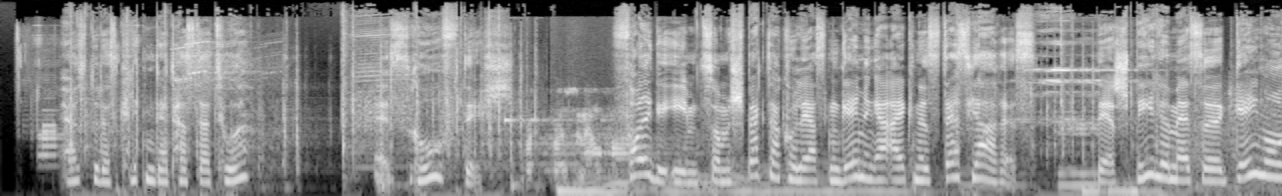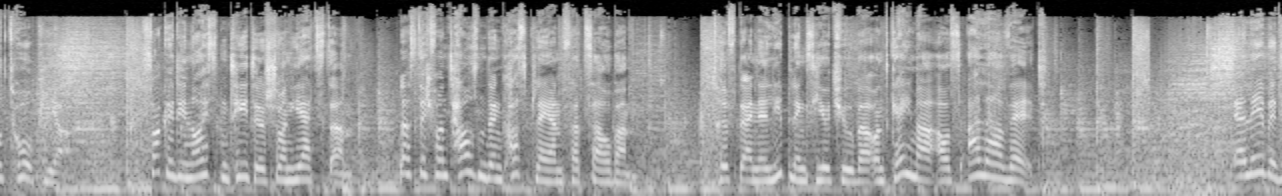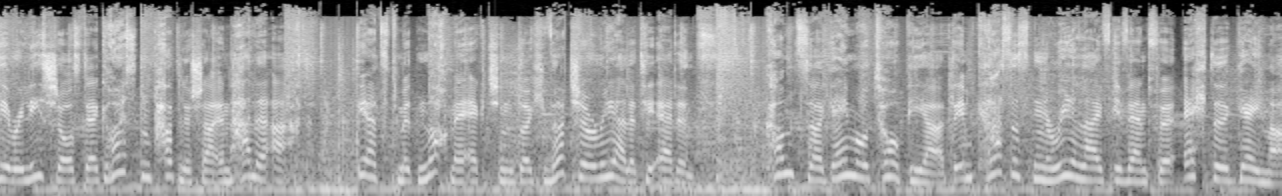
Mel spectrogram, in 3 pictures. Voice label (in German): Eventtrailer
